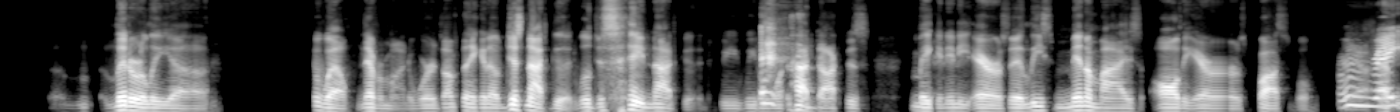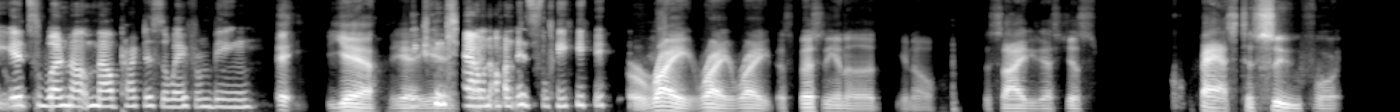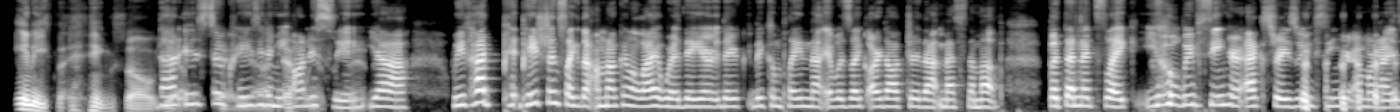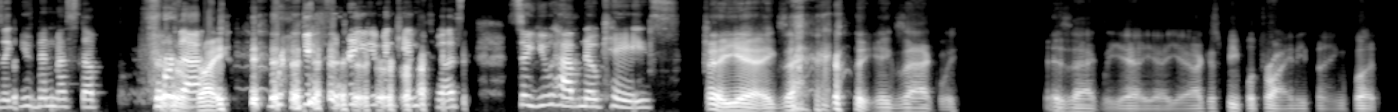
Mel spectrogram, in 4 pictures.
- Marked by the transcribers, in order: laughing while speaking: "say"; chuckle; laughing while speaking: "our"; other background noise; laughing while speaking: "taken down, honestly"; tapping; laughing while speaking: "anything"; chuckle; laughing while speaking: "You"; laugh; laughing while speaking: "Right. Right"; laughing while speaking: "for that right before you even came"; laughing while speaking: "Exactly"
- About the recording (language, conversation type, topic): English, unstructured, How do you adapt when unexpected challenges come up in your day?
- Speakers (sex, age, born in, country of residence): female, 30-34, Mexico, United States; male, 55-59, United States, United States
